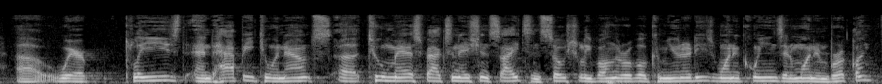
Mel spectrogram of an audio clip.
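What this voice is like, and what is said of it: Queens New York accent. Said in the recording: “This is a Queens accent, by the way, not just a New York accent.”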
